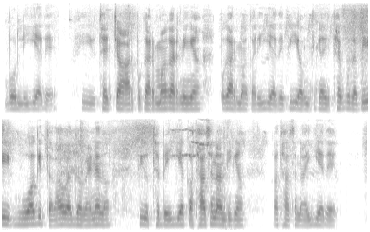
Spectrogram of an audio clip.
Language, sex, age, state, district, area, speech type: Dogri, female, 45-60, Jammu and Kashmir, Samba, rural, spontaneous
